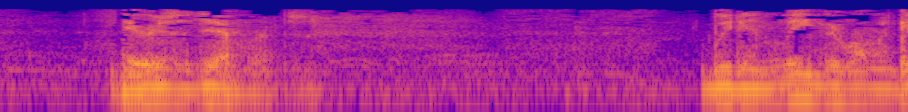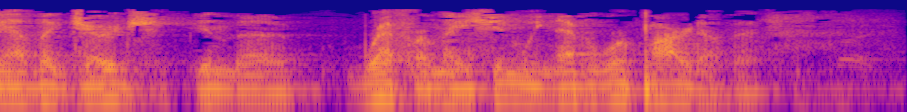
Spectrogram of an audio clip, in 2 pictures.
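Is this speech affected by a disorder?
Yes: total laryngectomy, complete laryngectomy, voice prosthesis; unusual tone of voice, may sound painful to listeners, no pain speaking, understandable with careful listening.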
